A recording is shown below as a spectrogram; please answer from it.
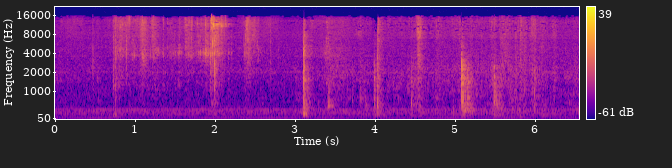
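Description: Scattered light clicks and knocks of craft supplies being handled on a tabletop, about seven in all, the loudest a little after three seconds and again about five seconds in, including a plastic glue bottle being set down.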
